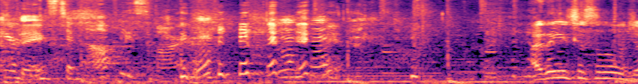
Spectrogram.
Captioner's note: all laughing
